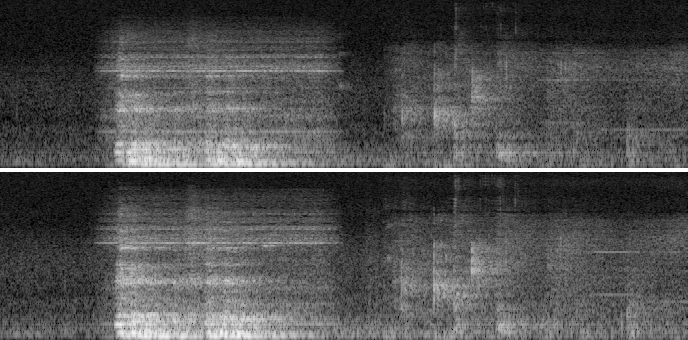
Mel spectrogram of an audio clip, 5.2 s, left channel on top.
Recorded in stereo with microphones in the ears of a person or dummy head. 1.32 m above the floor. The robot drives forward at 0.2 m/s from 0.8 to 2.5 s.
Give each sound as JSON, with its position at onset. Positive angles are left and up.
{"t": 0.9, "sound": "laughter", "side_deg": -20, "distance_m": 3.5}
{"t": 2.9, "sound": "footsteps", "side_deg": -30, "distance_m": 2.0}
